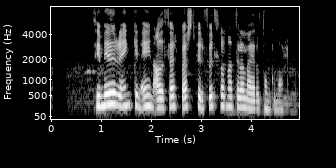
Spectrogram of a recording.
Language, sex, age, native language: Icelandic, female, 30-39, Icelandic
